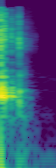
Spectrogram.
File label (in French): Office Gobelet impact Hard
